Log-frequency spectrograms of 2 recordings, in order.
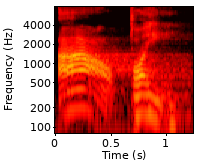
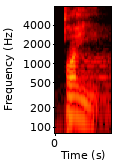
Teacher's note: طا کو موٹا پڑھیں گے کیونکہ حروف مستعلیہ میں سے ہے، طی، اور یا ساکن سے پہلے طا کے اوپر زبر ہے تو یا لین ہوگا، اس کو نرم آواز کے ساتھ جلدی پڑھیں گے۔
